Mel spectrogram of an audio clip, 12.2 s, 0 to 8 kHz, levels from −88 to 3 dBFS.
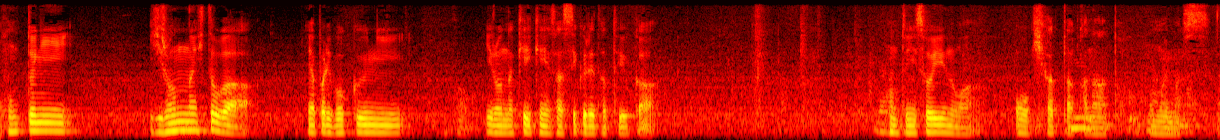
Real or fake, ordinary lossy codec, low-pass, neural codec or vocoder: real; none; 7.2 kHz; none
